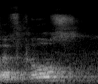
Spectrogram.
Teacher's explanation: affected by connected speech processes so of course where the v the phonetic v of of this ideal form of in its weak form turns into an f voiceless f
